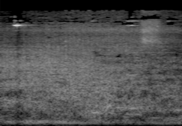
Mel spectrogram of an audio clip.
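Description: Street traffic: a motor vehicle running close by, a steady rush of engine and road noise.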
